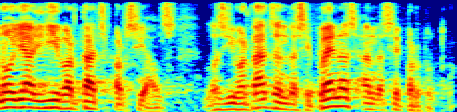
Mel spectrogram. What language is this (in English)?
Catalan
